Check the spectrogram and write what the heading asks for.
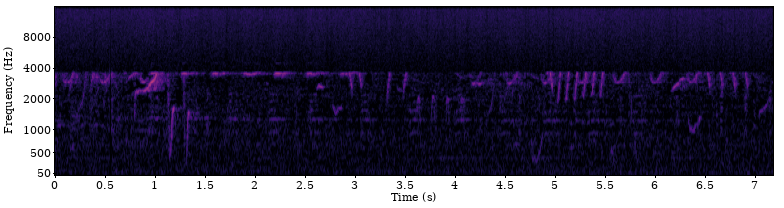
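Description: Faint wild birdsong over a quiet outdoor background: scattered chirps and whistles, with a sharp call about a second in and a quick trill about five seconds in.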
